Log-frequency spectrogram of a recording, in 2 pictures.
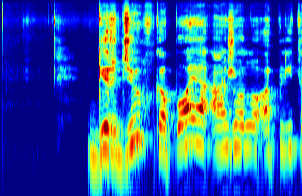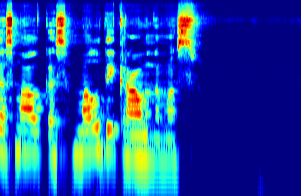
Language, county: Lithuanian, Vilnius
